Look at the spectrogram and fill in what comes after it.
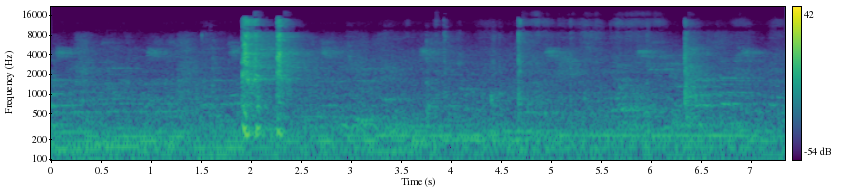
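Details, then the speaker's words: Simulated nursing exercise: after deep breathing (4-second inhale, 2-second hold, pursed-lip exhale), an adult female patient takes two breaths and gives two short, forceful voluntary effective coughs over low room hum. "Kemudian saya akan menyuruh ibu untuk ee tarik napas satu kali dan tarik napas lagi dan ibu bisa batuk."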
